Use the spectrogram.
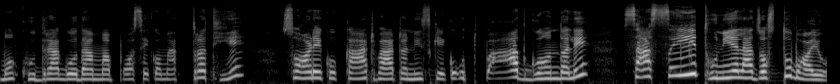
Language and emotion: Nepali, disgusted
